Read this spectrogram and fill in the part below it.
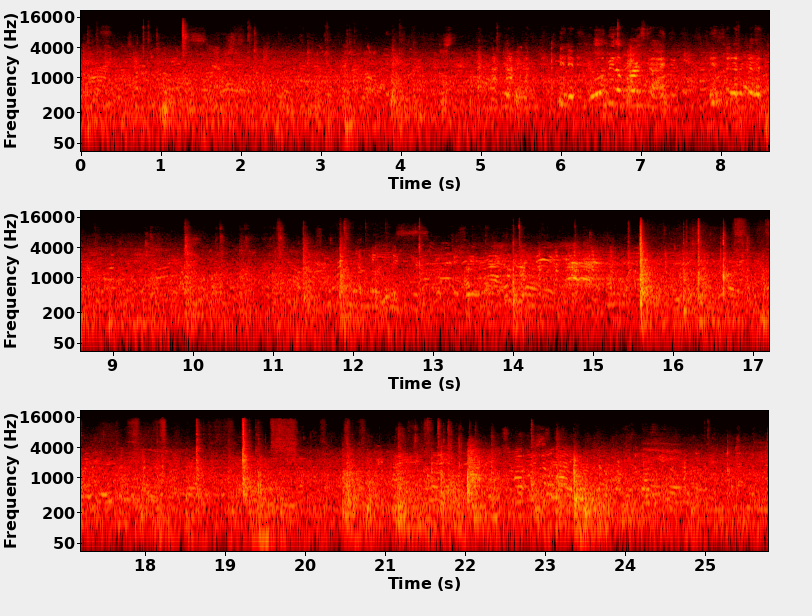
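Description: Young women chatter and call out on an open field.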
